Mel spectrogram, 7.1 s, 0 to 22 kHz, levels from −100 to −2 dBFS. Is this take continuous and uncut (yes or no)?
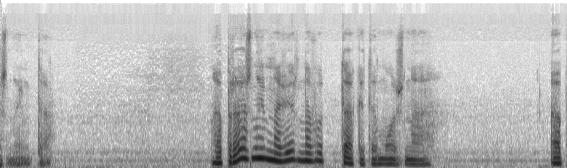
yes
